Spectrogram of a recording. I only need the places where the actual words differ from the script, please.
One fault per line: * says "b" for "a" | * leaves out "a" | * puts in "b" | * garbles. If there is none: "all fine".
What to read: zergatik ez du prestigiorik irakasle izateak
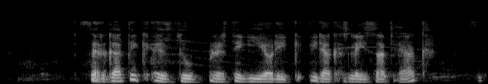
all fine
